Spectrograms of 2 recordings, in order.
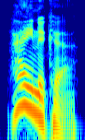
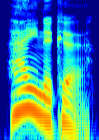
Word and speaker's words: Heineken: duchies say it is hea hea there is a very slight emphasis on the first syllable hey n hey n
